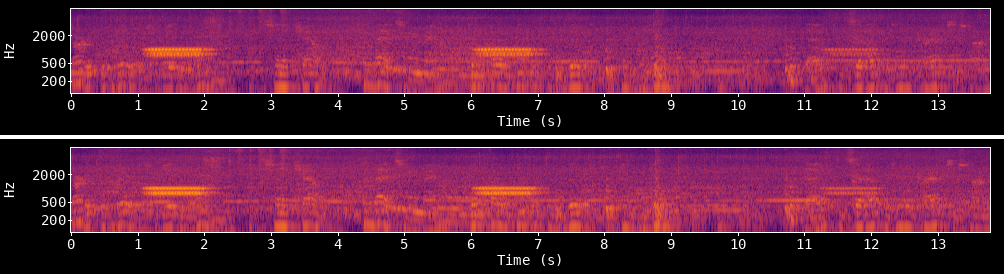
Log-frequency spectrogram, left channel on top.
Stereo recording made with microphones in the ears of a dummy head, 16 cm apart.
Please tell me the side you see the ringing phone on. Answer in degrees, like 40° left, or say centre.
50° right.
